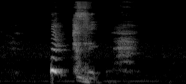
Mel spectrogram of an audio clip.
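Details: Person who woke up sneezing from allergies; a sharp inhaled catch, then an explosive sneeze burst with a softer trailing breath; a single allergy sneeze.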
